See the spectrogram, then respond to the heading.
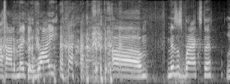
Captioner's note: laughs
